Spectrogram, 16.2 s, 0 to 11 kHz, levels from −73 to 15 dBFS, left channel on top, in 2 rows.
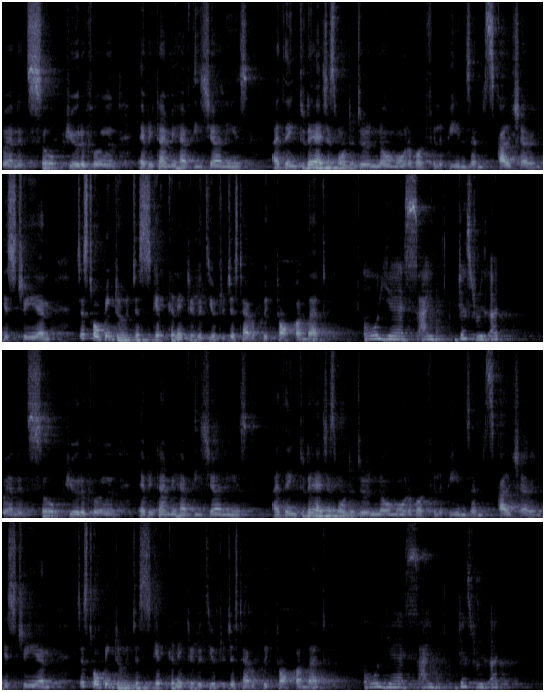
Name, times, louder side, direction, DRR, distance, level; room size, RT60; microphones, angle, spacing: voice 1, 0.0-3.7 4.0-8.9 9.2-13.0, left 2 dB, 25° left, 1.0 m, -28 dB
voice 2, 13.5-15.5, left 4 dB, 70° left, 1.1 m, -29 dB
23.5 x 20.5 x 9.2 m
head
